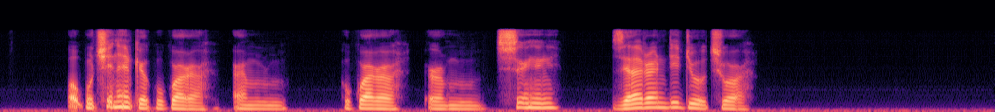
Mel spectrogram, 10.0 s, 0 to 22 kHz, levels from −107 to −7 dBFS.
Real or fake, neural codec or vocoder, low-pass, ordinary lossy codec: fake; autoencoder, 22.05 kHz, a latent of 192 numbers a frame, VITS, trained on many speakers; 7.2 kHz; none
